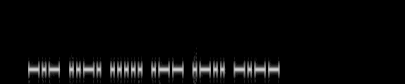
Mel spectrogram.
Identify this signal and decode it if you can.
Morse code, heard as a keyed tone, about 34 wpm, 700 Hz. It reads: KF5WLY
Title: USA Call Signs - 6 Characters - Repeated 3x - 35wpm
